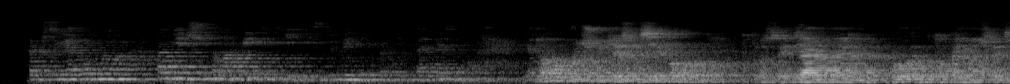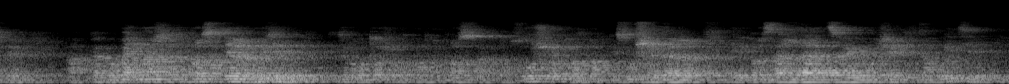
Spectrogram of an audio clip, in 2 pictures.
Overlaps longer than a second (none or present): present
